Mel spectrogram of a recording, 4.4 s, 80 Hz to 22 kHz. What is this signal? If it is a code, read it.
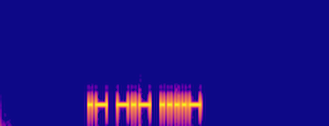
Morse code, heard as a keyed tone, about 25 wpm, 700 Hz. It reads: AK4
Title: USA Call Sign Prefixes - Repeated 2x - 25wpm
